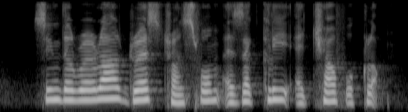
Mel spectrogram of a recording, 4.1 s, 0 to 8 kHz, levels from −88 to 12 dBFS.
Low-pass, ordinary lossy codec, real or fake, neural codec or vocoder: 7.2 kHz; none; real; none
